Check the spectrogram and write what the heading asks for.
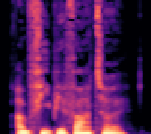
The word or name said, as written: amfibiefartøj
